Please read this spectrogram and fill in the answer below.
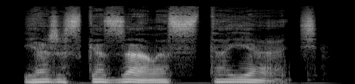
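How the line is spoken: Through clenched teeth. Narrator (Russian): процедила сквозь зубы Церцея

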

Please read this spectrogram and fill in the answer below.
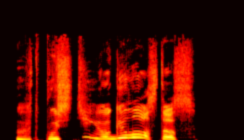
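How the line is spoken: Full hissing. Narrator (Russian): Зашипела уже теперь вовсю

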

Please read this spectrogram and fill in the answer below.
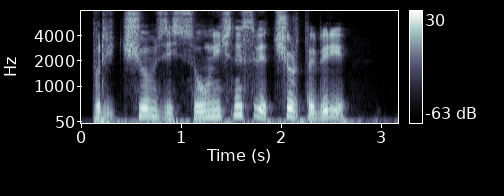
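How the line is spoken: Growled, commando. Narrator (Russian): прорычал спецназовец

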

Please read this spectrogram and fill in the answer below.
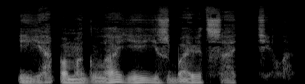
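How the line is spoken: Whisper. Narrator (Russian): она прошептала

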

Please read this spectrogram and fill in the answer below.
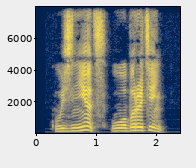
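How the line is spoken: Through gritted teeth. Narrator (Russian): сквозь зубы ответил он

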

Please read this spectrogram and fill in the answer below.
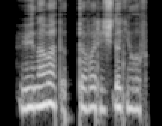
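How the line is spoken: Near whisper. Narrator (Russian): почти шепотом проговорила

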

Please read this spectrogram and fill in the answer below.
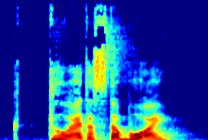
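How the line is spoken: Yelling. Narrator (Russian): заорал он

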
